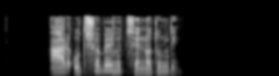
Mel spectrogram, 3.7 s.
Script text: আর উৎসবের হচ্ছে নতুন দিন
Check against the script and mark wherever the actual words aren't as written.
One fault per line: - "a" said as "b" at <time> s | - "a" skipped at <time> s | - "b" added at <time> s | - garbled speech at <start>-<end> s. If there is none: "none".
none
